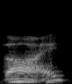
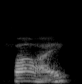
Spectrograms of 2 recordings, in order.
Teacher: you say thy, you'll feel a trill in your throat. And if you say thigh, you won't hear that same trill until you get to the I part. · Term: voicing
